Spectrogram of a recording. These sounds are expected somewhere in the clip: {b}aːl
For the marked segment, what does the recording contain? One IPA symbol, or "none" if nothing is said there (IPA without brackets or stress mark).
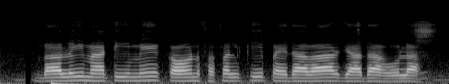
b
